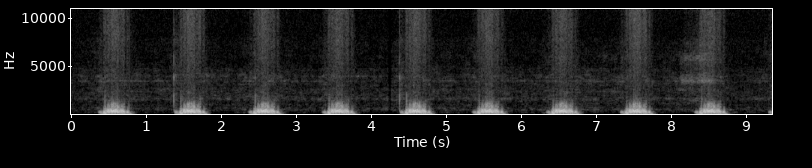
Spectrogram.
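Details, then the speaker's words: Bicuspid aortic valve with aortic stenosis: low-intensity first heart sound followed by a high-frequency ejection click; tracing shown with the recording in a cardiac auscultation teaching session. "So I think that is very useful example. Is a, I should say, a very explanatory."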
